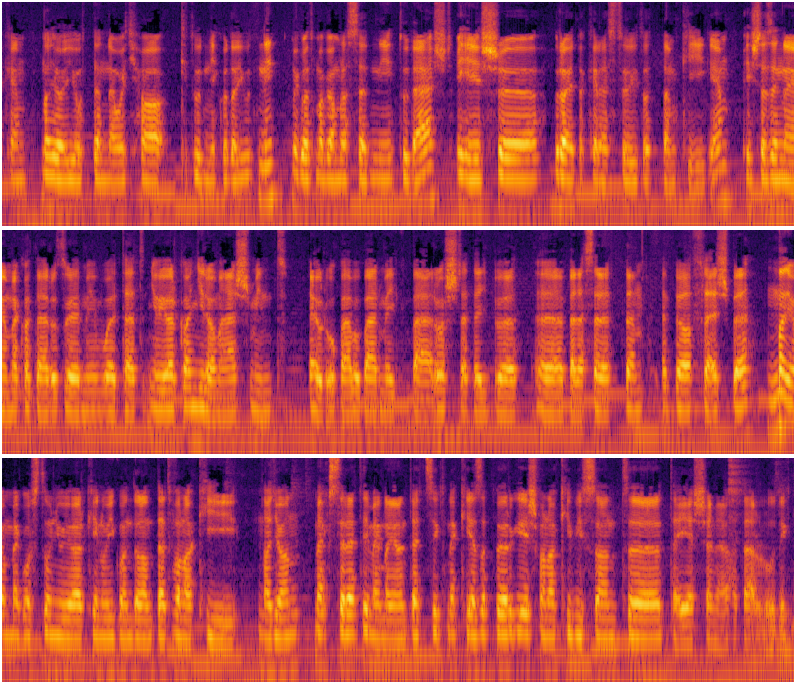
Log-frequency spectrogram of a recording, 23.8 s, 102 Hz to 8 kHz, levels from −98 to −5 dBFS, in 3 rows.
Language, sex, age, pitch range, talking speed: Hungarian, male, 20-39, 115-130 Hz, 170 wpm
